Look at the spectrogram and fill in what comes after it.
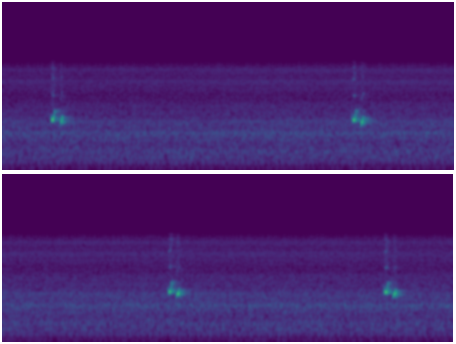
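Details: Chipmunk sounding before rain: four short double chirps spaced about two to three seconds apart, quieter, over a soft continuous hiss.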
